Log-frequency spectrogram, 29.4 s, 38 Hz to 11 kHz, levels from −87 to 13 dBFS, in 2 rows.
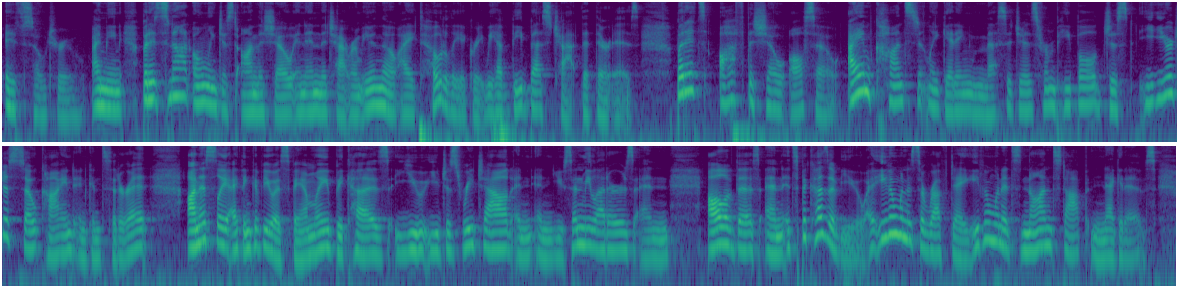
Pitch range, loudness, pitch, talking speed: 130-185 Hz, -29 LUFS, 160 Hz, 185 wpm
